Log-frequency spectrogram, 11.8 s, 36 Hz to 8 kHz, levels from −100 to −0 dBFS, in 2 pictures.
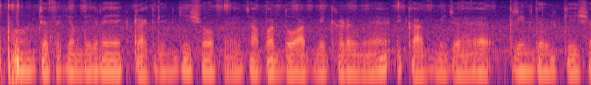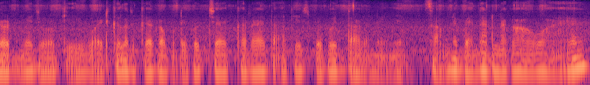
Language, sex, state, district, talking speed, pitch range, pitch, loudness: Hindi, male, Uttar Pradesh, Muzaffarnagar, 260 wpm, 85-95 Hz, 90 Hz, -31 LUFS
